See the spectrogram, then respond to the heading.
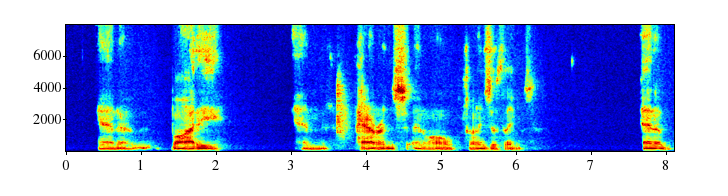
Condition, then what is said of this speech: Aphasia. This aphasia speech, wow, just these silences.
